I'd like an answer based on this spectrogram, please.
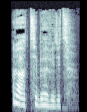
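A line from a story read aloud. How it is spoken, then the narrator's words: Exhausted breathless. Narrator (Russian): выдохнул Войтых, обессиленно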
